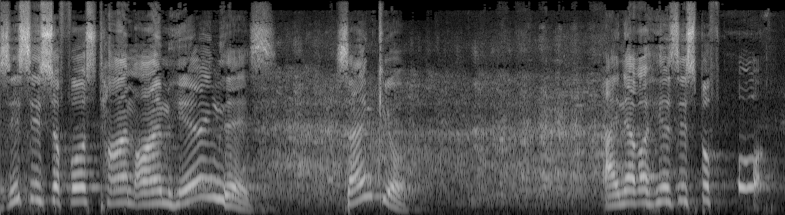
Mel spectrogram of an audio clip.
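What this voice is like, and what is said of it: Put-on German accent in English. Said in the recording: “speaking English with a German accent ... I'll use my accent”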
